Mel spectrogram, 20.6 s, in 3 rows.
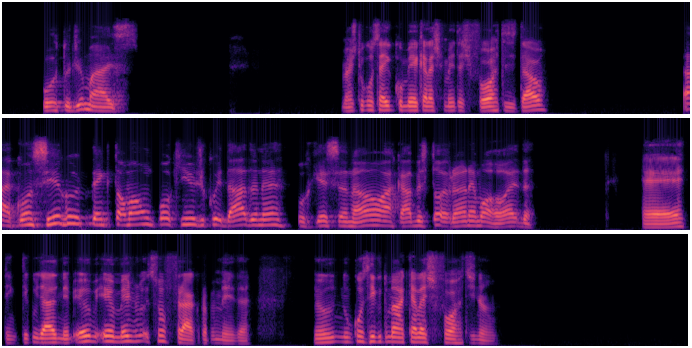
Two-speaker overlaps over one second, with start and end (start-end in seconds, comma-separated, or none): none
